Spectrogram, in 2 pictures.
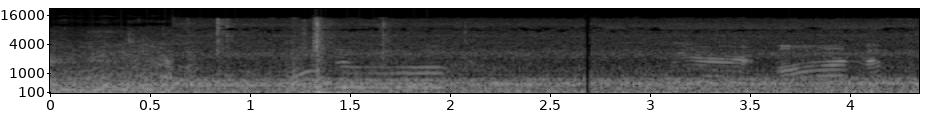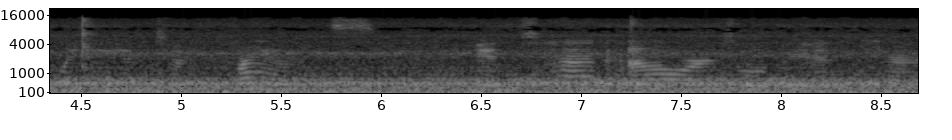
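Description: Steady cabin noise of an airliner heard from a passenger seat, a constant low drone, with a woman's voice speaking over it in short phrases.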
